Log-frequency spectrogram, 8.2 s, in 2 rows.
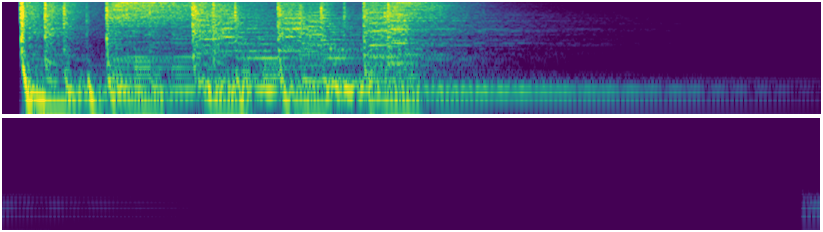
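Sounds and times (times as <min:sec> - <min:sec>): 
quest clear jingle: 0:00.6 - 0:03.3.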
